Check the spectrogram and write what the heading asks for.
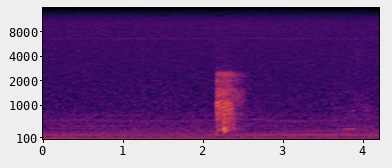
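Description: Steady hum and hiss of an open space-to-ground radio channel, with one brief burst of noise over the link about two seconds in.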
